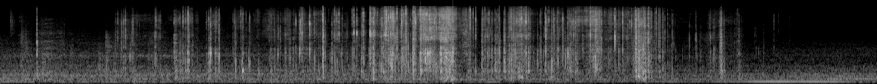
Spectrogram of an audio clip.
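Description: Foil wrapper of a 2014 Topps Tribute baseball card pack crinkling as it is opened by hand, loudest about halfway through and stopping about a second before the end.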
